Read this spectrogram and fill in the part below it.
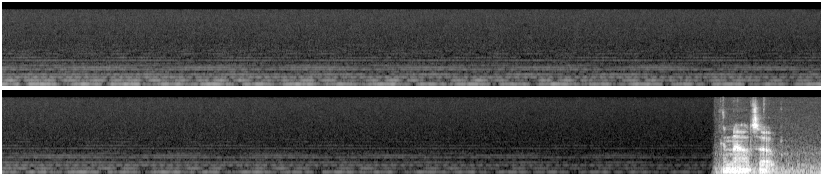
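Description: An electronic keyboard holds a low, humming note that slowly fades away.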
